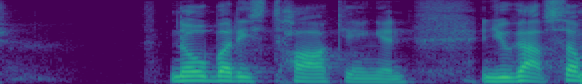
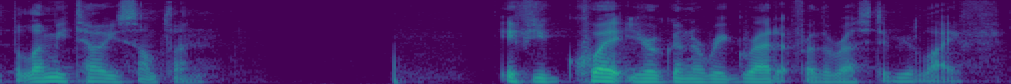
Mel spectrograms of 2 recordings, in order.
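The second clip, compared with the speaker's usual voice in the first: hushed warning; 3 semitones lower, 8 dB quieter, faster than usual. Retold or imitated. Instructor to trainees, softer and grave, a confiding warning. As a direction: drop to a soft, grave warning.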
